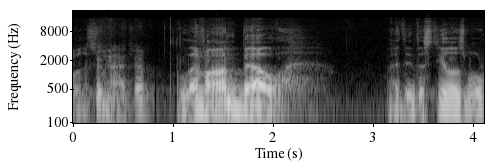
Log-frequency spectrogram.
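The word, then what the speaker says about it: Le'Veon Bell: will be the guy Levon Bell if we want to say it right will be the guy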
